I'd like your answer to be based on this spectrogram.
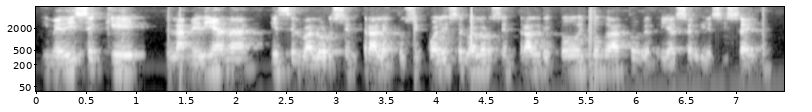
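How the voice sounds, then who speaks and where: Male teacher, online class, step-by-step explaining, ordinary pitch, checks in with students. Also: darkish tone, slight background noise, low-quality recording. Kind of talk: online math lesson. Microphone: video call.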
